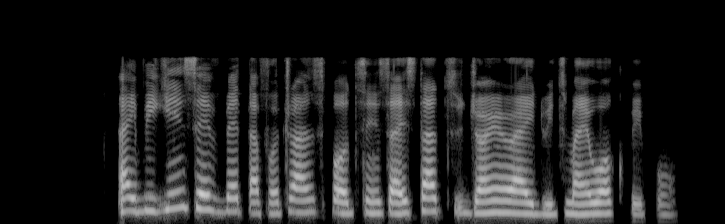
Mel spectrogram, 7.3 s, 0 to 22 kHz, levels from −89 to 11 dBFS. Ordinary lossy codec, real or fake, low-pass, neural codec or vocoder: none; real; none; none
